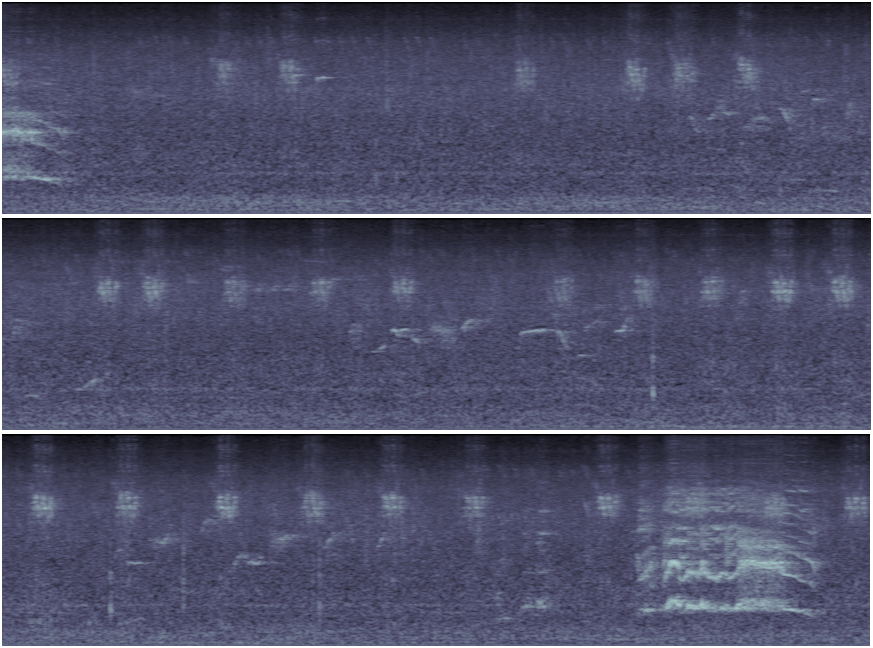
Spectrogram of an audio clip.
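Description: A small bird chirping over and over, short high chirps about one or two a second, with other birds twittering now and then. Near the end a large fowl gives one loud drawn-out call about a second and a half long.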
